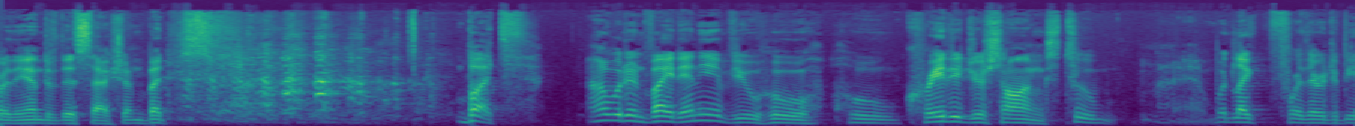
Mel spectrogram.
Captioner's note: laughter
